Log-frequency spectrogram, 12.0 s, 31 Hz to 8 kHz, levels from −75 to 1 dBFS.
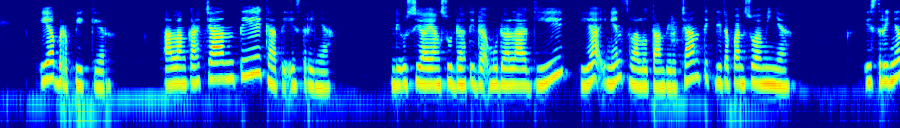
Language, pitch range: Indonesian, 195-240 Hz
